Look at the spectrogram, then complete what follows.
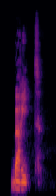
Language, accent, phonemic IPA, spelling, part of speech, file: French, France, /ba.ʁit/, baryte, noun, LL-Q150 (fra)-baryte.wav
- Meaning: barite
